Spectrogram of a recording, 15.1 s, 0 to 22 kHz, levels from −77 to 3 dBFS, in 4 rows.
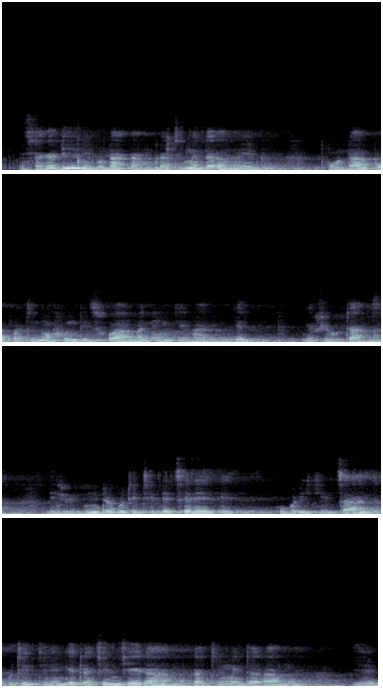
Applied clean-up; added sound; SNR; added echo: none; none; none; reverberation time 1.9 s.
